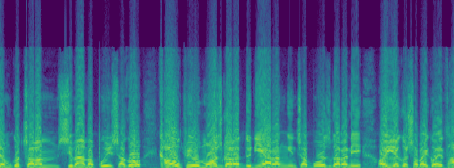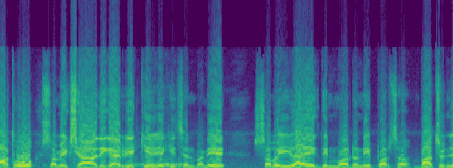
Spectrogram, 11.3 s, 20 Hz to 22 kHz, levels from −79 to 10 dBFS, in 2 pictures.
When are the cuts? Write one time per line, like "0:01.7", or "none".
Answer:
0:06.2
